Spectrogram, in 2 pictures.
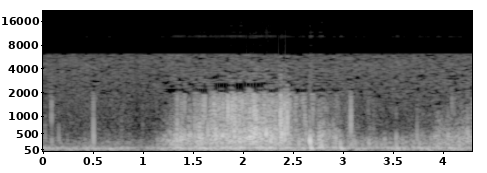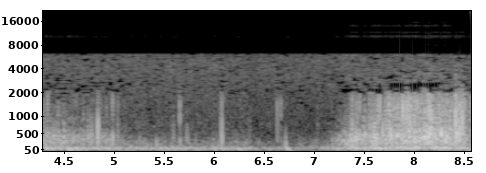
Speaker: For example, you may hear crackles during inspiration. These discontinuous sounds may be high-pitched fine crackles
